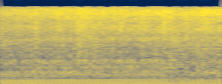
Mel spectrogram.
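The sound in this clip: A BMW motorcycle engine runs loud with a dense, steady, low throb over a brief moment.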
